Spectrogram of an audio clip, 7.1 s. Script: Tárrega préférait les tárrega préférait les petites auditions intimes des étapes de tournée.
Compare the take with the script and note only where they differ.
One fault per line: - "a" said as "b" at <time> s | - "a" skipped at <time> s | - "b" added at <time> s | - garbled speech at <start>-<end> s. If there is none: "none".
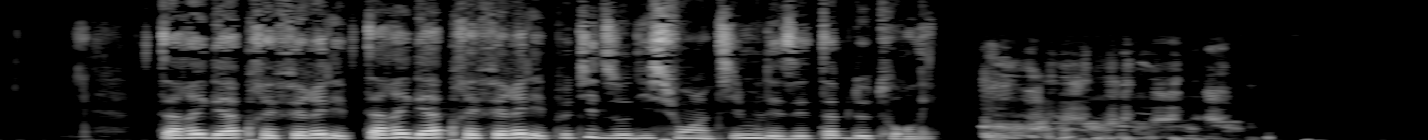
none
